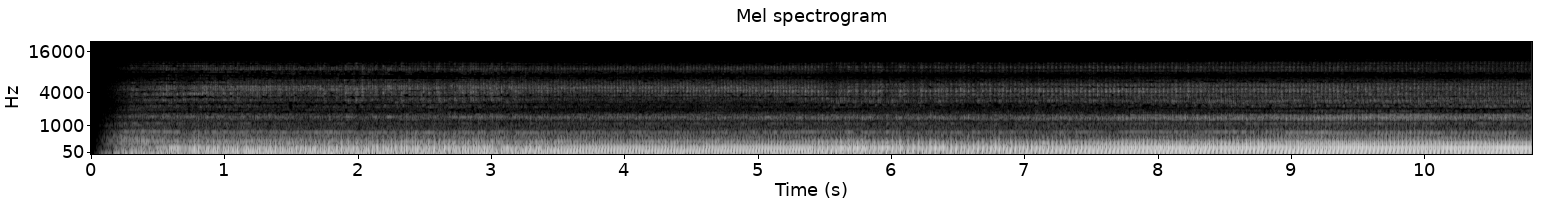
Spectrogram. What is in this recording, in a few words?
Monster Low Growl, monsters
